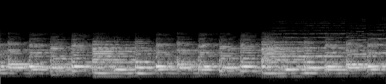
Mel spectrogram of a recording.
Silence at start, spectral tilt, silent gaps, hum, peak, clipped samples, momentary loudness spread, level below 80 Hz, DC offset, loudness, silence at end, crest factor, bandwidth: 0 s; 0 dB/octave; none; none; -2 dBFS; under 0.1%; 2 LU; under -90 dBFS; under 0.1%; -15 LUFS; 0 s; 12 dB; 4.9 kHz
